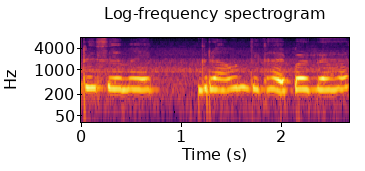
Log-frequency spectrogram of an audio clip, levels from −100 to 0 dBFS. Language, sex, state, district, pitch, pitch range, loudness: Hindi, female, Jharkhand, Garhwa, 285 Hz, 280-295 Hz, -14 LUFS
